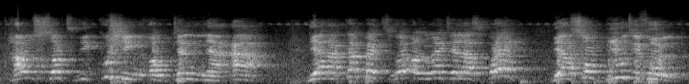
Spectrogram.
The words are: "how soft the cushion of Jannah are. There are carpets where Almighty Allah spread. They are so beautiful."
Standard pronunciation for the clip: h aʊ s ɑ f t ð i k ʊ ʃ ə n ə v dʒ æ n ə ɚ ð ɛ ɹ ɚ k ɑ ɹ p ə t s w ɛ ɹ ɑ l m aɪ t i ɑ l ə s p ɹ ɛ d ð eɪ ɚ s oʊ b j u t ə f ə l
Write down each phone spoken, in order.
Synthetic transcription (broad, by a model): h aʊ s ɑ t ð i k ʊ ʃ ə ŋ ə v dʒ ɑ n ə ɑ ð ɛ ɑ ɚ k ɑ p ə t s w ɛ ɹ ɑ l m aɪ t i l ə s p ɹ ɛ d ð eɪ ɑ s oʊ b j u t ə f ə l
